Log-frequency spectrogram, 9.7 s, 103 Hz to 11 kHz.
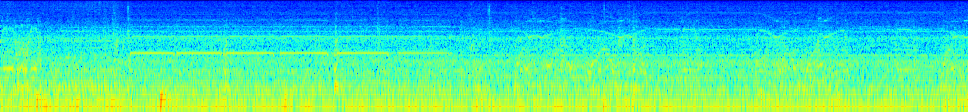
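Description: Prusa i3-style desktop 3D printer printing: its stepper motors whine in short steady tones, then in repeated rising-and-falling sweeps from about halfway as the print head moves, over a steady low hum.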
